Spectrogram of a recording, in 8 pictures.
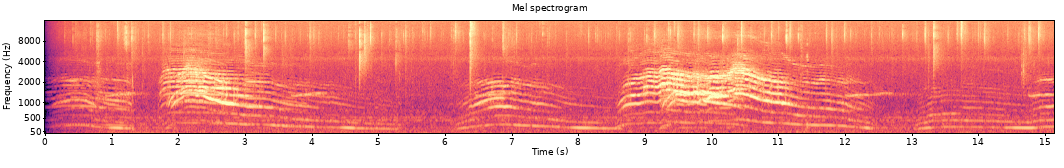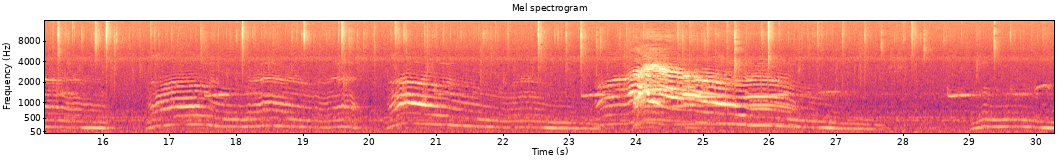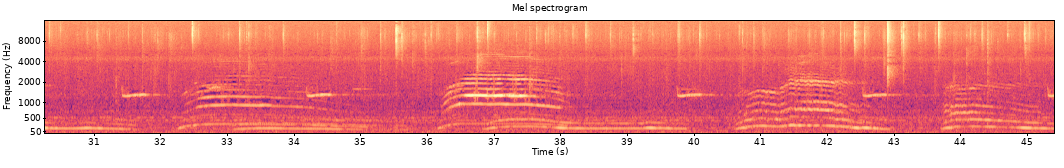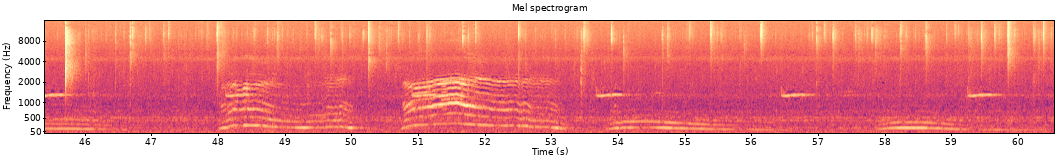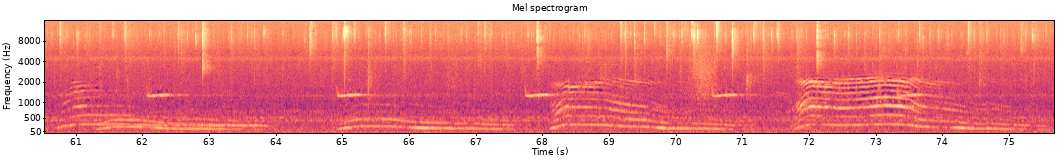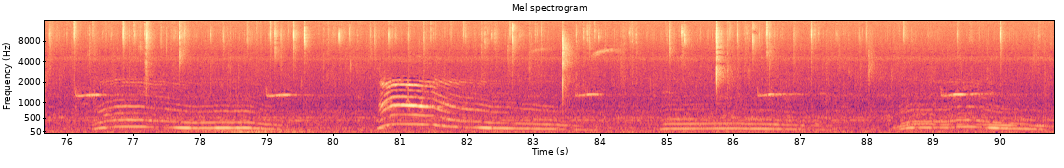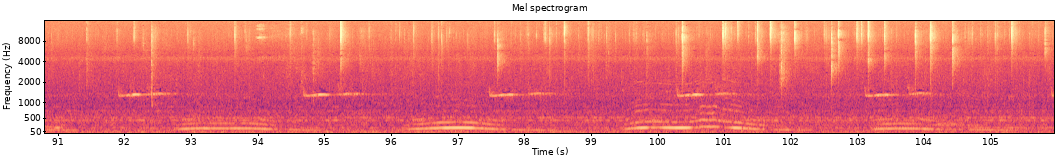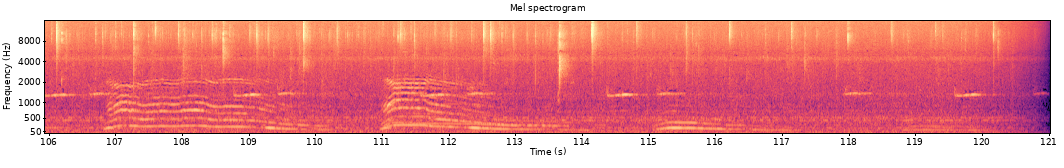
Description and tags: Son de deux chats en chaleur. Son enregistré avec un ZOOM H4N Pro et une bonnette Rycote Mini Wind Screen.
Sound of two cats in heat. Sound recorded with a ZOOM H4N Pro and a Rycote Mini Wind Screen.
field-recording, feline, meow, domestic, nature, growling, cats, cat, animals, cat-in-heat, purr, pets, heat, purring, animal, pet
